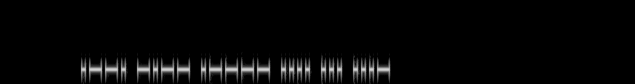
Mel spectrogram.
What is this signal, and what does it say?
Morse code, heard as a keyed tone, about 30 wpm, 700 Hz. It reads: PY1HSV
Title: DXCC-100 Call Signs - 6 Characters - Repeated 2x - 30wpm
